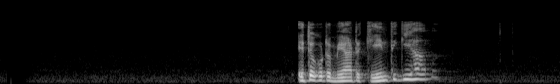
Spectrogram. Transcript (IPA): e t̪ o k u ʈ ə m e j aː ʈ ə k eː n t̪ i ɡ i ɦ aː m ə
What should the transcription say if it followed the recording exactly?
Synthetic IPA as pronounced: e t̪ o k o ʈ ə m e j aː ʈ ə k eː n t̪ i ɡ i ɦ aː m ə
